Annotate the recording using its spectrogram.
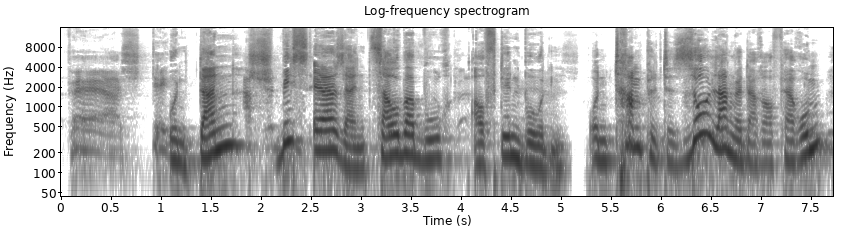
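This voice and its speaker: A woman narrating a children's story in an expressive, playful way. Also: low-pitched, husky. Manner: slow, playful, with dramatic pauses. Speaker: audiobook narrator.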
